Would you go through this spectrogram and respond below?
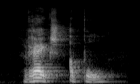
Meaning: a (golden) orb, one of the insignia of monarchy: globus cruciger
- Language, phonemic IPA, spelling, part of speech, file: Dutch, /ˈrɛiksɑpəl/, rijksappel, noun, Nl-rijksappel.ogg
